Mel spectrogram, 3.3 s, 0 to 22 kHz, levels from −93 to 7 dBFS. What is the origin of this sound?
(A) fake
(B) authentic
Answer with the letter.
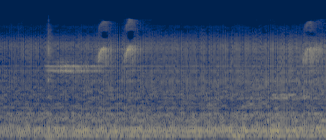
A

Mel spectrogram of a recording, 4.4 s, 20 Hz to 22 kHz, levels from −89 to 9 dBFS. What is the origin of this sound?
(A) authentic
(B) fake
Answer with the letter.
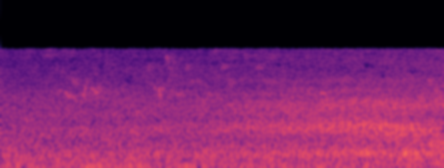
B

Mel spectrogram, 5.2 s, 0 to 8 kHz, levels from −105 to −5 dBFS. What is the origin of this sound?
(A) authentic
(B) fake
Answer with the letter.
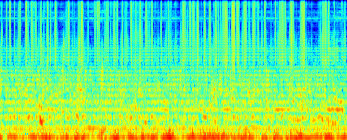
B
